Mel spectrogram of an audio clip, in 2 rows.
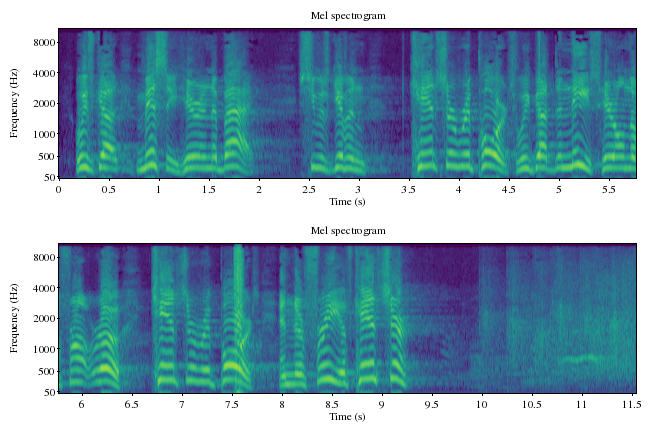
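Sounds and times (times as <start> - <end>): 
speech: 0.2 - 9.4
audience clapping: 9.9 - 11.5.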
